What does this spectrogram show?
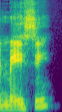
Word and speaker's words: MHACY: section 8 here in the city is handled by macy pronounced macy like the name or macy's the store which stands for uh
